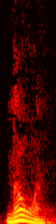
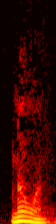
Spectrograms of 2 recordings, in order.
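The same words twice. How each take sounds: The two takes are said the same way.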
